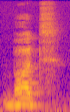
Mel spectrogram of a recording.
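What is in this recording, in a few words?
"but", Nigerian Pidgin, male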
